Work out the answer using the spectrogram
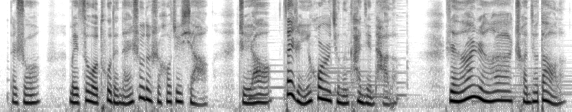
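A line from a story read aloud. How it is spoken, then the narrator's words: Girl, smiling. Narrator (Chinese): 女孩还是笑着说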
